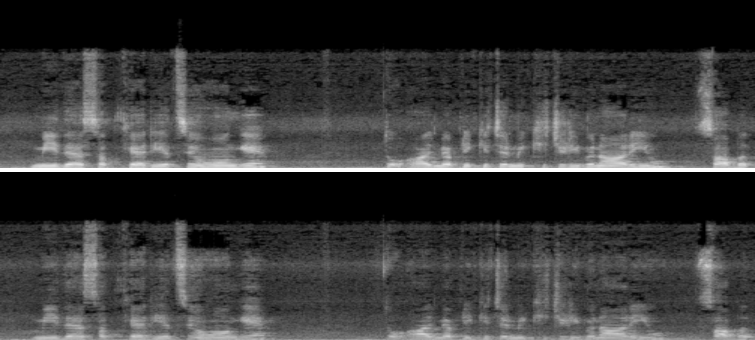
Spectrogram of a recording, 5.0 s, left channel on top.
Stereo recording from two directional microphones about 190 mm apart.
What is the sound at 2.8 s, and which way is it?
Speech, 50° left (ahead or behind).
